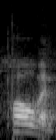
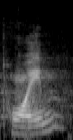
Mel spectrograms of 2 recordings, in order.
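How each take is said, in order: First: Poem as "POH-em"; correct pronunciation. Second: Poem as "poym"; wrong pronunciation. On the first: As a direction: say "Poem" in two syllables with OH. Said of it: "It should be poem". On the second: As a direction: say "poem" with an OY sound, rising. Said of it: "It's not poem". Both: Shown as a demonstration.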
